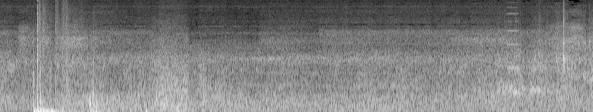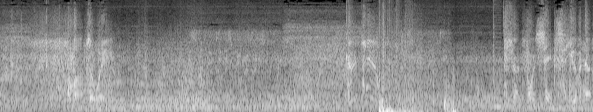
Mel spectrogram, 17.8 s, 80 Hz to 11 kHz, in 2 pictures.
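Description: Battlefield 3 jet aircraft combat over an airfield with a runway, main terminal and radar tower: continuous loud engine roar with sharp explosive bursts from bombs and gunfire, heavy blasts near the start and around fifteen seconds, radio chatter voices throughout.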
